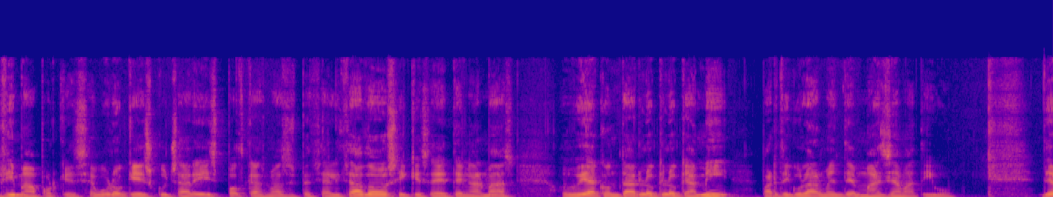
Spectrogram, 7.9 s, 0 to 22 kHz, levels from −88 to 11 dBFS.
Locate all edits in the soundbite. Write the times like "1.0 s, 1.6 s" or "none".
4.9 s, 6.4 s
